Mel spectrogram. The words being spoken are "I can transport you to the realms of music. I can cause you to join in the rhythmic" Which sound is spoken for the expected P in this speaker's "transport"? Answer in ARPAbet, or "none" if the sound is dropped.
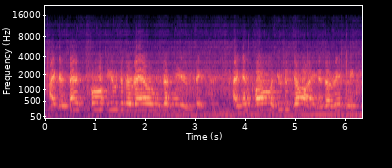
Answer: F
